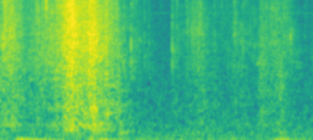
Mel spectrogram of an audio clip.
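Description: Clear plastic bag crinkling as a bagged backpack is lifted and handled, loudest about half a second in, then fading to faint rustles.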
